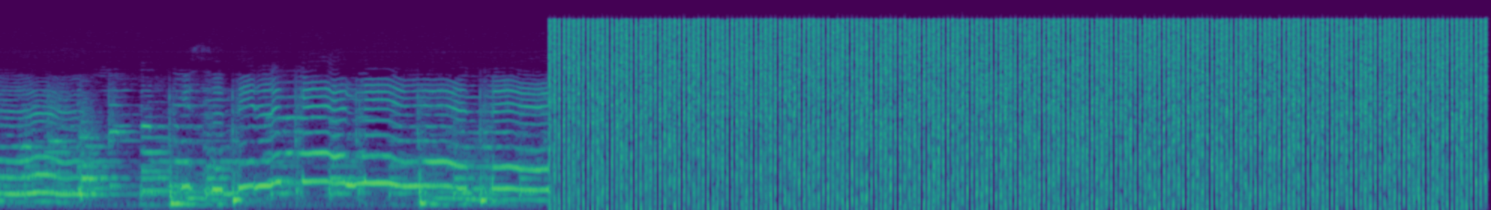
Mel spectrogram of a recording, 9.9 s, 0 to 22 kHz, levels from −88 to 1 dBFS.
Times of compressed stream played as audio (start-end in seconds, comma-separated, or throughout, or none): 3.67-9.94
